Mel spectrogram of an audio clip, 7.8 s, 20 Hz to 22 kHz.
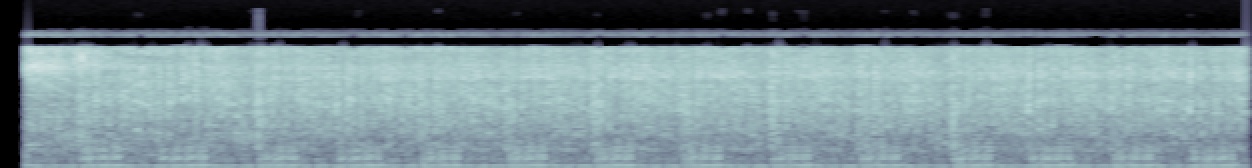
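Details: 850 engine idling with an uneven beat pulsing about three times a second under a loud steady hum; rough idle, cause not identified.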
